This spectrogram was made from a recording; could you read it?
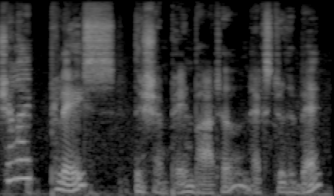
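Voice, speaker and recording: A man's voice: lowish voice, wildly swooping pitch, measured pace, background noise, exaggerated voice. An actor playing a formal, courteous male yacht captain attending a rich client in a radio drama. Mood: deferential, courteous. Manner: polite, formal, servile. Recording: music behind the voice.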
